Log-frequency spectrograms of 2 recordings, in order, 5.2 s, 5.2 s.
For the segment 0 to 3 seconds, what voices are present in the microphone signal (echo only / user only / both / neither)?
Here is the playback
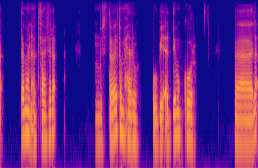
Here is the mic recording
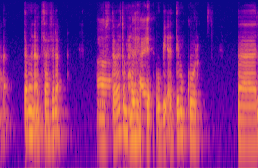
both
